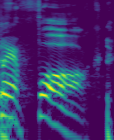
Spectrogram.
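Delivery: put-on punchy, high Puerto Rican-accented curse; thick Puerto Rican accent. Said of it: "he didn't know how to say".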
